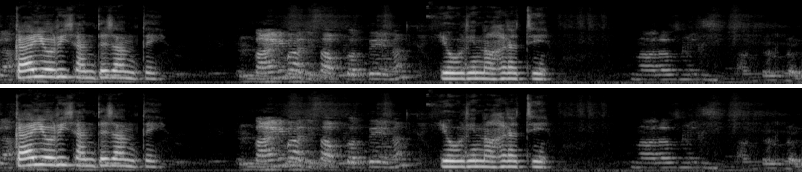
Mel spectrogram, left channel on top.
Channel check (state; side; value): identical; both; correlation 1.00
